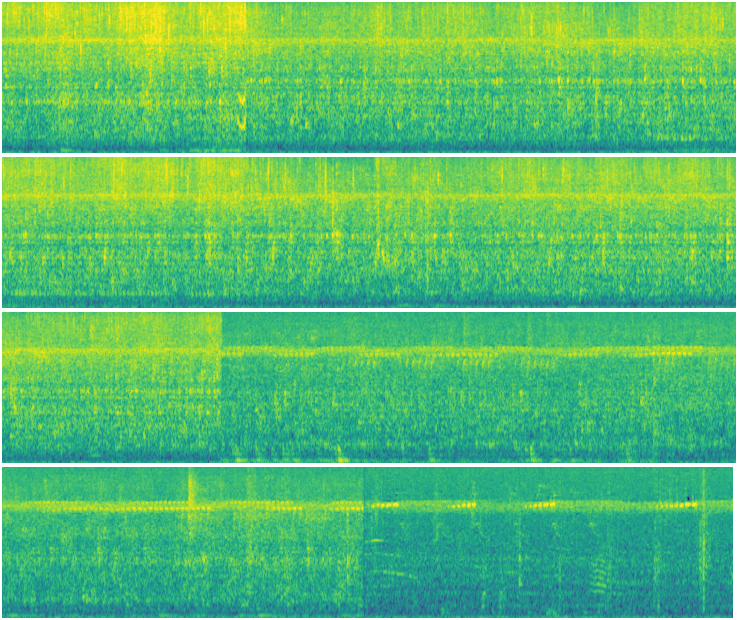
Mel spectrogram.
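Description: Water from a garden hose spraying and splashing onto soil and seedlings. About two-thirds of the way through, this gives way to insects chirping in a steady, pulsing high trill, with a few light footsteps near the end.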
